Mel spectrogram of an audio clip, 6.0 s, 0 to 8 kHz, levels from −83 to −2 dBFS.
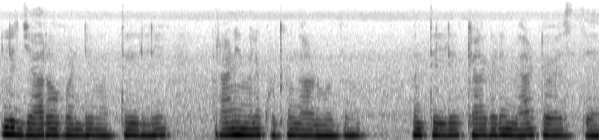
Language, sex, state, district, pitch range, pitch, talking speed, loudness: Kannada, male, Karnataka, Koppal, 120-125 Hz, 120 Hz, 140 wpm, -15 LUFS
